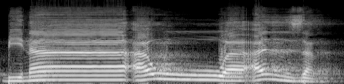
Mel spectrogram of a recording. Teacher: Kalau dia dilanjutkan maka ditasydidkan pada huruf waw serta didengungkan. Namanya idgham bi gunnah.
